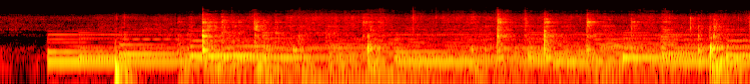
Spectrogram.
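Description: Garlic, ginger and a tablespoon of curry powder frying in a pan for stuffed bell peppers, a steady sizzle punctuated by periodic spoon scrapes and taps, close and moderately loud, with no talking, and soft background music underneath.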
